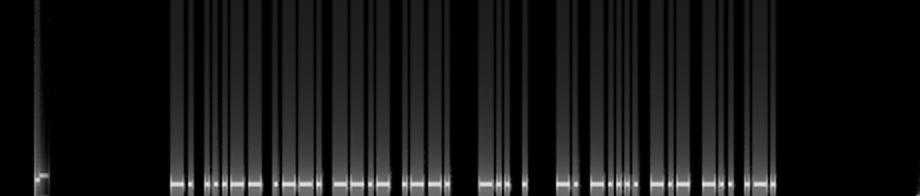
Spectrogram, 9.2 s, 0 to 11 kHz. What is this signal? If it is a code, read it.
Morse code, heard as a keyed tone, about 28 wpm, 700 Hz. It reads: N3PQP DE N6KDR
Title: USA Callsign DE Callsign - 5 Characters - 28wpm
